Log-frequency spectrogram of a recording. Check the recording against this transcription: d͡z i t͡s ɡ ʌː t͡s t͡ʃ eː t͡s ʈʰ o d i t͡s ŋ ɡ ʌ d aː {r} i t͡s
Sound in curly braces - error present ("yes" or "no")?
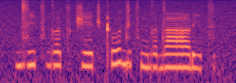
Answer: yes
